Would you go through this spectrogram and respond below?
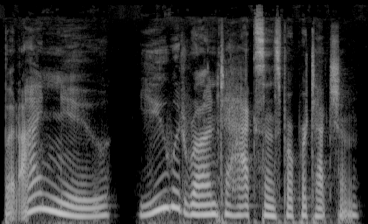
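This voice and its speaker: Female demon, lowish voice, unhurried, seductive, taunting, cruel, audio drama. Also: very animated, a little mellow. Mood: mocking. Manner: sultry, mocking, savoring delivery.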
